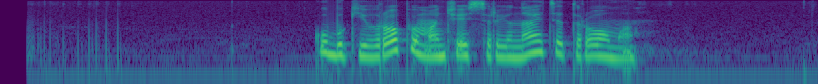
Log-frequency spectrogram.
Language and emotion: Russian, neutral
